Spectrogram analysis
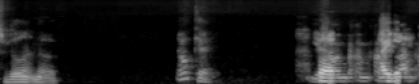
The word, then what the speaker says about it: Villeneuve: Yeah, I have a friend by the name of Villanueva, which I, is the Spanish pronunciation, yeah. and he said in French it's Villeneuve.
